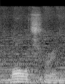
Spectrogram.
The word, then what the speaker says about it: Walcheren: get the better of the Germans also it's pronounced Voltron okay so I guess uh the Gallagher is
